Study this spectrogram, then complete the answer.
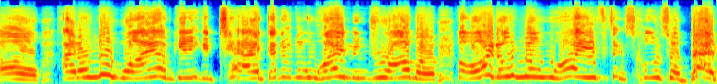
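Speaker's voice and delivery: mock whiny, nagging grumble. Imitating people who ignored a warning, mocking someone whining. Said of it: "you're gonna bitch about it".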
